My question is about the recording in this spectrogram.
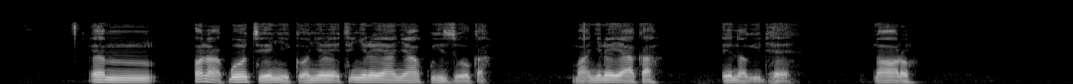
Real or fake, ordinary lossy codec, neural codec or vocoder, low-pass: real; none; none; 7.2 kHz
